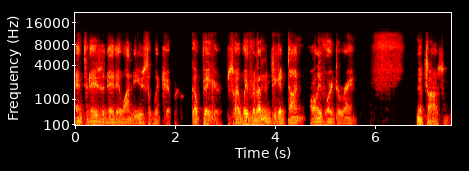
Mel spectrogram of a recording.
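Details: Adult male laryngectomee after throat cancer, vocal cords removed; alaryngeal speech after total laryngectomy.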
